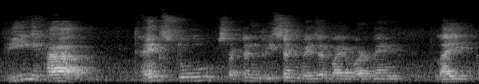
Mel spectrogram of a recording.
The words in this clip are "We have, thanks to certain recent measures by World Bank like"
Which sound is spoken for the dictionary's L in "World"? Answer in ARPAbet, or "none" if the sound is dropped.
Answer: none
